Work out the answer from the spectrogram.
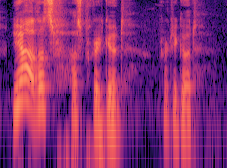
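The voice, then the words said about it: Inconsistent put-on character accent. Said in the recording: “I excuse the inconsistency in this accent”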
